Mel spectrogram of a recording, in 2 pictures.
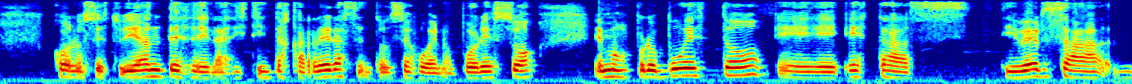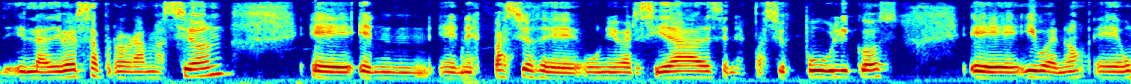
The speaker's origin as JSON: {"language": "Spanish", "town": "Esquel", "region": "Chubut", "country": "Argentina", "said": "yo soy de Esquel, para mí es una historia que no es nueva."}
